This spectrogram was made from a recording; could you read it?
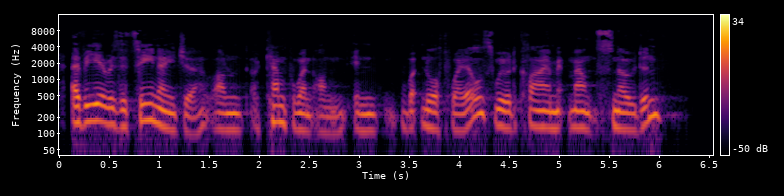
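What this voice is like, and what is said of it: Slight Australian-sounding accent. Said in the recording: “I'm not from round here. And you probably think I've got a bit of an accent ... I get plenty of stick for sounding Australian.”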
